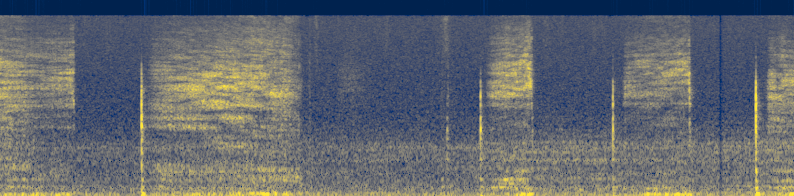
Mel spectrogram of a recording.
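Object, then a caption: Chalk on a wooden-framed chalkboard. Fingers scratch white chalk strokes across a flat, solid, square black chalkboard in a wooden frame and rub its surface with the fingertips. Bright, raspy scratching bursts alternate with quieter, duller rubbing over a low, steady rumble. Four brief sharp taps stand out along the way.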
